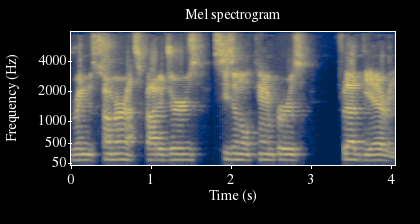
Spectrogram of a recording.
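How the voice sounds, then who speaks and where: A man speaks at a moderate pace. He has a slight French Canadian accent. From northern New Brunswick, Canada (francophone). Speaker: provincial park manager. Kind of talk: conference presentation. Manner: halting.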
